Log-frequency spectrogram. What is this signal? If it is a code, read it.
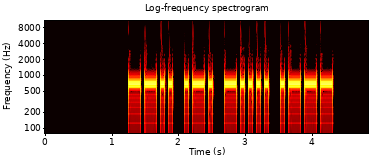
Morse code, heard as a keyed tone, about 21 wpm, 700 Hz. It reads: ZR6J
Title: DXCC-100 Call Signs - 4 Characters - 20wpm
